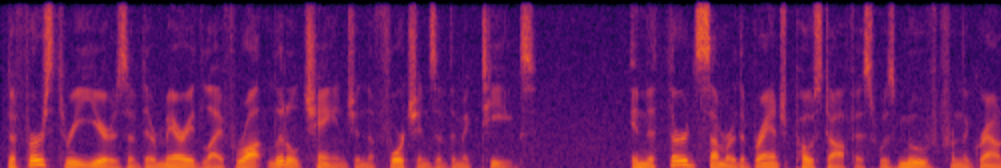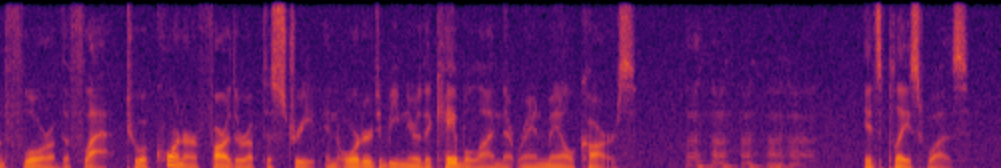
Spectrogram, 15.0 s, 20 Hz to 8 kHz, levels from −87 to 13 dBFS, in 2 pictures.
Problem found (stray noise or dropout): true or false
true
